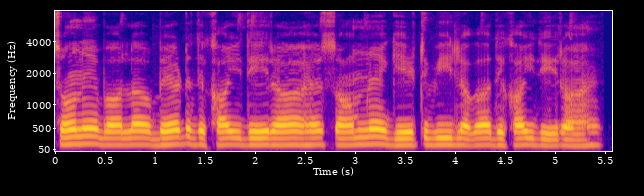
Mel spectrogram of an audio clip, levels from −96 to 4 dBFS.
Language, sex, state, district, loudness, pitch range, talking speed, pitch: Hindi, male, Madhya Pradesh, Katni, -11 LUFS, 140-145 Hz, 160 wpm, 145 Hz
